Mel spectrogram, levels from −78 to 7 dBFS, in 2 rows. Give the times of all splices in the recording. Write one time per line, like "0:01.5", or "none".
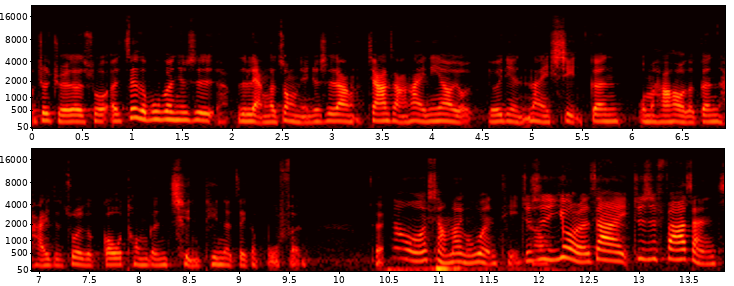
0:03.3
0:05.5
0:10.4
